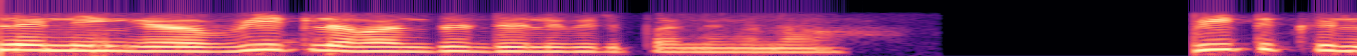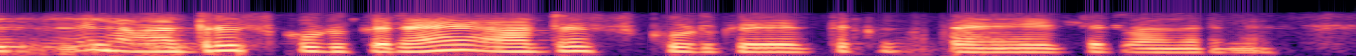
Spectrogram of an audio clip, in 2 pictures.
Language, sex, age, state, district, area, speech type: Tamil, female, 18-30, Tamil Nadu, Tiruvannamalai, rural, conversation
